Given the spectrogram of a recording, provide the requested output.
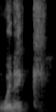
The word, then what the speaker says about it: Winnick: Is it Catherine Winnick?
